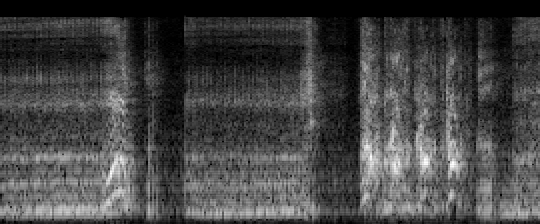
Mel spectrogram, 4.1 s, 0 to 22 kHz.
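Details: Chihuahua/Yorkie mix named Gizmo, five years old, growling and barking at his younger Yorkie brother Tigger over a squeaky toy, February 10, 2011; a long rumbling growl, then a cluster of sharp, higher barks near the end.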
